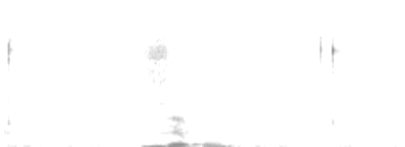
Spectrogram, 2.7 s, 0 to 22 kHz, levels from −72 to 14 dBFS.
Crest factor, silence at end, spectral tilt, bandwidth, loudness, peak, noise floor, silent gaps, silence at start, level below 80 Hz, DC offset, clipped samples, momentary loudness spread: 26 dB; 0.4 s; -6 dB/octave; 16.5 kHz; -49 LUFS; -26 dBFS; -75 dBFS; none; 0.05 s; under -90 dBFS; under 0.1%; under 0.1%; 19 LU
